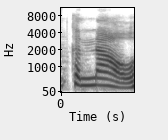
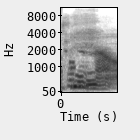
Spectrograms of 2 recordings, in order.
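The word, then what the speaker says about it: know: Tahu itu tulisannya kenau. Ya kan kenau. Apa sih kenau? Now. Dibacanya now. No.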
